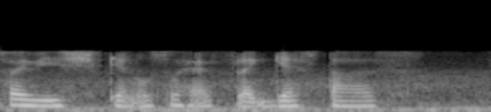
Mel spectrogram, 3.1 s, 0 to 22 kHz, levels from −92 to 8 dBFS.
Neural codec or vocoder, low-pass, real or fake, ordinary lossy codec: none; 7.2 kHz; real; AAC, 16 kbps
